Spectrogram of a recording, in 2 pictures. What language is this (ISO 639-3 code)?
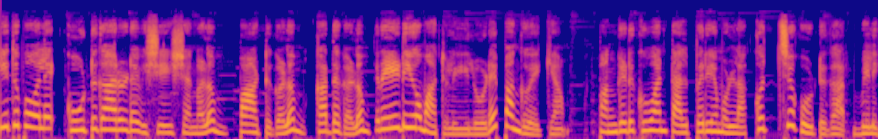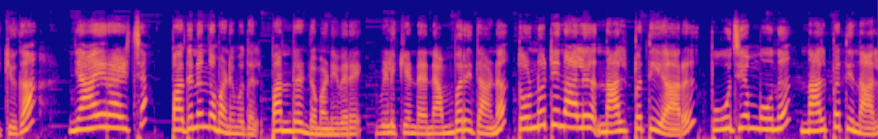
mal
